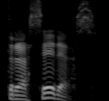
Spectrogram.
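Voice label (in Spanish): "TRASERAS", Spanish, male; mekanta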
